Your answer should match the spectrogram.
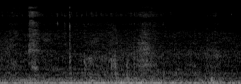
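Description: A few faint clicks and rustles from handling close to the open car door, over a steady low hum.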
